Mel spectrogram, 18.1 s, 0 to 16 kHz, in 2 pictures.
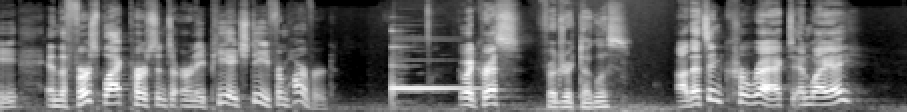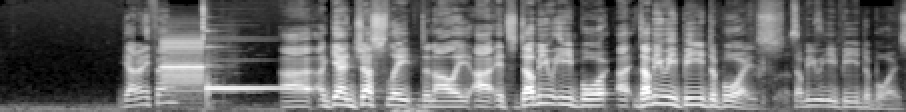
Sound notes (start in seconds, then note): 3.9 buzzer dings; 10.7 buzzer dings; 10.7 timer buzzes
